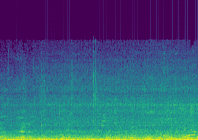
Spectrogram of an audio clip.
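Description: A steady low rumble of outdoor ambience, with faint voices from a crowd.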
